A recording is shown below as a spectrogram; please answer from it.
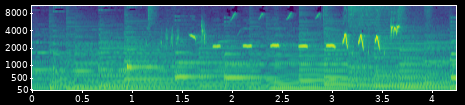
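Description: Instrumental music in held chords with a nightingale singing over it: a run of short repeated high notes about halfway through, then a few quick rising whistles near the end.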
